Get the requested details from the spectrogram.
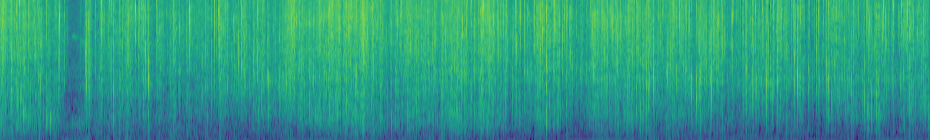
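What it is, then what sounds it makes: Plastic zip bag of beads. A small clear plastic zip bag full of mixed beads is squeezed, crinkled and rolled between fingers with long black nails. The result is a dense, continuous bright crinkling with faint crunchy ticks from the beads, broken only by a brief quiet dip just under a second in.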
